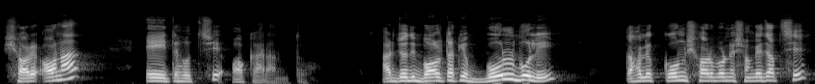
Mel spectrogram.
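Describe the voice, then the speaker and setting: A middle-aged man teaching a recitation class, explaining slowly and asking his students questions. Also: a little high, lively intonation, darkish tone, lo-fi sound.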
